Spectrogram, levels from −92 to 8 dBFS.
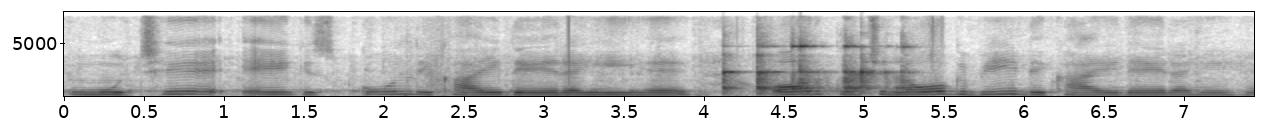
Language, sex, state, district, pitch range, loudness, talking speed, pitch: Hindi, female, Madhya Pradesh, Dhar, 200-250 Hz, -20 LUFS, 120 wpm, 215 Hz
